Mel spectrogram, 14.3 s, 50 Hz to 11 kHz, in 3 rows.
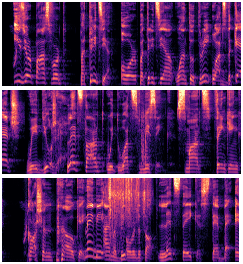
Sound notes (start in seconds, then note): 11.6 crumples paper; 11.6 scoffs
